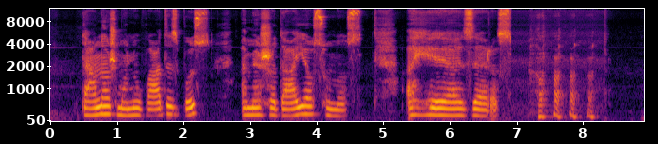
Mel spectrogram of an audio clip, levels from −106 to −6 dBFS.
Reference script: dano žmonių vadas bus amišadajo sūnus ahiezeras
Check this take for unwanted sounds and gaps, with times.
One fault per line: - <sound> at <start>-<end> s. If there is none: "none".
- laugh at 7.2-8.2 s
